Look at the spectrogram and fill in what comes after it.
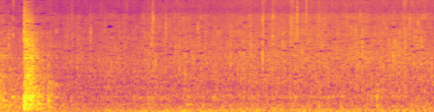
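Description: Chicken thighs sizzling in oil in a skillet over a wood fire: a steady frying hiss with faint crackles. A single sharp knock comes just after the start and is the loudest sound.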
